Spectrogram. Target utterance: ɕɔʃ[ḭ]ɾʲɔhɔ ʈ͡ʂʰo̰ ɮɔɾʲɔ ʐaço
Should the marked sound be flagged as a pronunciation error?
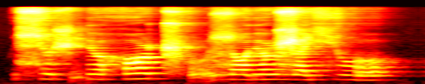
no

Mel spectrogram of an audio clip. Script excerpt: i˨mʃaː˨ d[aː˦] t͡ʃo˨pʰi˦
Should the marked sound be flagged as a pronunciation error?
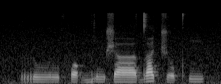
yes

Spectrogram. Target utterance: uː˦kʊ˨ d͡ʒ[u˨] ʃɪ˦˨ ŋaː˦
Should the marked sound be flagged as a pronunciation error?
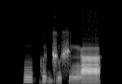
no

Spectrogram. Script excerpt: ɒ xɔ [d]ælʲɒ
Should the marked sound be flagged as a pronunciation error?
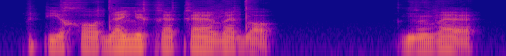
no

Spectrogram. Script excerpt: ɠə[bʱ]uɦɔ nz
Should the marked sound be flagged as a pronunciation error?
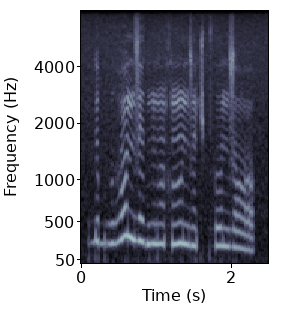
no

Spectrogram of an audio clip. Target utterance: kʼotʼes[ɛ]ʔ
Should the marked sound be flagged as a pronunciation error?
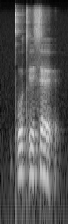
no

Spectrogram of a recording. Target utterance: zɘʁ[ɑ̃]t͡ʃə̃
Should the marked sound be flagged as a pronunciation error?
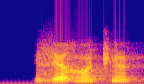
yes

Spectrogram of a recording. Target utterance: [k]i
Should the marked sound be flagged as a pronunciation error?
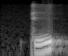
no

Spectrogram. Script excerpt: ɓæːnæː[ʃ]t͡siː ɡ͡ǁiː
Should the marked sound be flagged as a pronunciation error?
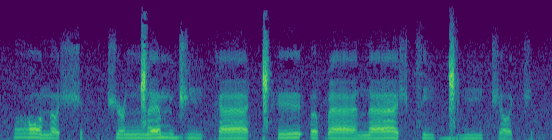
no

